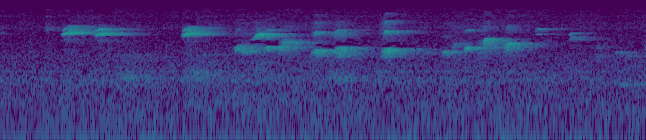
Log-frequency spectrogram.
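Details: Young white British goldfinch in song, a short run of high, chirpy notes, clear whistled pips followed by quick liquid twittering, about six notes a second.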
